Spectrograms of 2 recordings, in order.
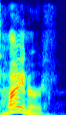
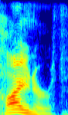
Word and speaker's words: Heinerth: did why is it it's high on Earth it's not Hein Earth yes Jill heiner Jill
